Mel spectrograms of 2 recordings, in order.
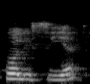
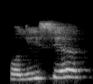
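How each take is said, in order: First: Polícia said as poliCÍa; stress on CI. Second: Polícia with the stress on LÍ. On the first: Teacher gives the Spanish take, stress on CI in polícia. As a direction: say polícia stressed on the final I, rising. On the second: Teacher gives the Portuguese take, stress on LÍ in polícia. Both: Shown as a demonstration. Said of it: "vai mudar".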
